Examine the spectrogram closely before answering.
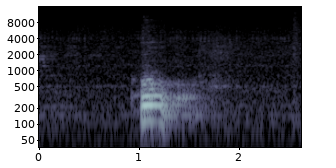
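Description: A young man makes a short voiced sound close by.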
